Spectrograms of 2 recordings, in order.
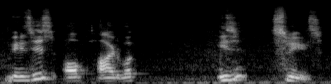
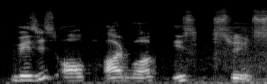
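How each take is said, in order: First: Very slow, broken into two parts; slow repeat. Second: Very slow, word by word; teacher dictating slowly; slow example read. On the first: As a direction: repeat it in chunks slowly. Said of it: "repeat of example". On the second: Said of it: "इसका example क्या है". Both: Shown as a demonstration.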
